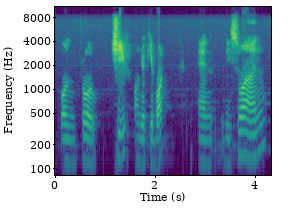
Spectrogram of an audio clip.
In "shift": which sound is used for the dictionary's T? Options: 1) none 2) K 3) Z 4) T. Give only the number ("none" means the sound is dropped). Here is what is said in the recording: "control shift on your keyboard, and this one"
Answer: 1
